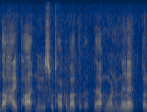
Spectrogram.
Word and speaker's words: hypotenuse: But you don't say it hypotenuse. You pronounce it hypotenuse, okay?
